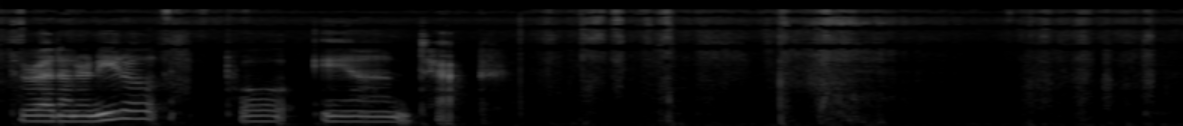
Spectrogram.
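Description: Fingers brush and rustle softly against cloth.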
